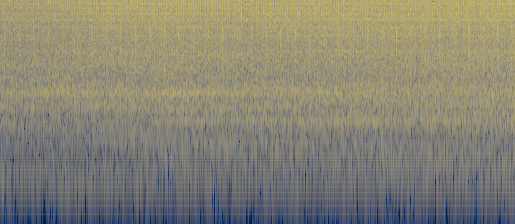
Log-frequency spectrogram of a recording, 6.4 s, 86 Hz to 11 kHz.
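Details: 2008 BMW 328i coupe at idle: fast, fairly even light ticking about three per second; lifters replaced under service bulletin but tick returned, dealer now suspects cylinder head.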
